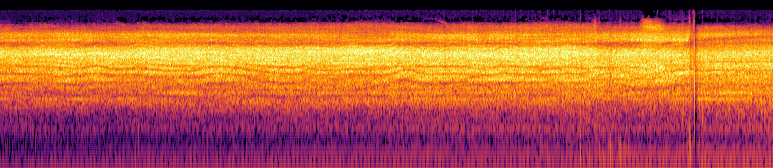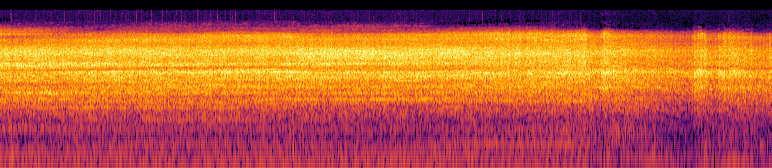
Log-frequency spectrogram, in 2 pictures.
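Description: Farm tractor's diesel engine running steadily under load as it pulls a harrow through ploughed soil, with the engine note shifting near the end.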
